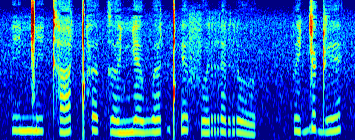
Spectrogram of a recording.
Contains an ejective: yes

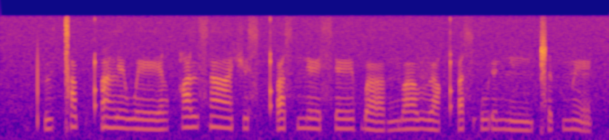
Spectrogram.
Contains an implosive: yes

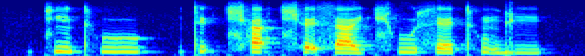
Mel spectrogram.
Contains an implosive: no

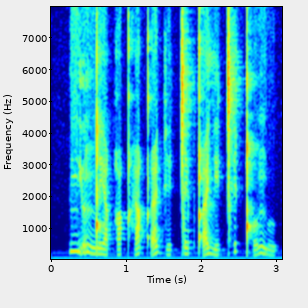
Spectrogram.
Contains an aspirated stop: yes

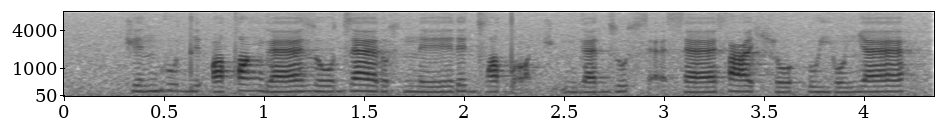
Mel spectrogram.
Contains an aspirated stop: no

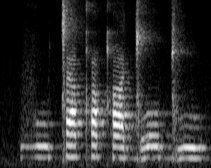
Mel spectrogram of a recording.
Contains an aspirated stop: yes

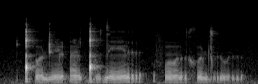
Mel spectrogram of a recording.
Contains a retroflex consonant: yes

